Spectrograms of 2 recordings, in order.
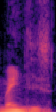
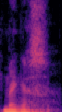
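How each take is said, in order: First: The name is said the way it is spelled. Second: The name is said like "Mingus". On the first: The speaker calls it wrong. "I used to call it was Castle Menzies" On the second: The speaker calls it right. "but it's Mingus"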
